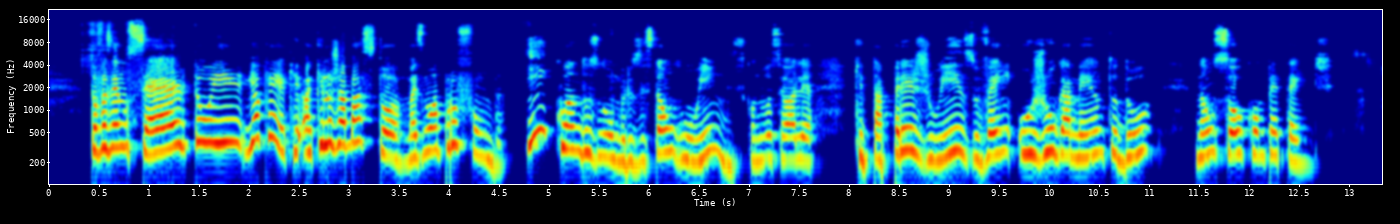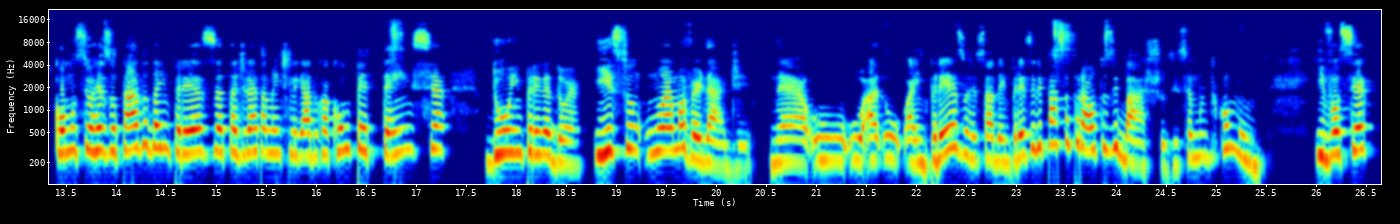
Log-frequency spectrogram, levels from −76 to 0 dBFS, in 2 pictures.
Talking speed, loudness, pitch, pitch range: 165 wpm, -17 LUFS, 270 Hz, 230-300 Hz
